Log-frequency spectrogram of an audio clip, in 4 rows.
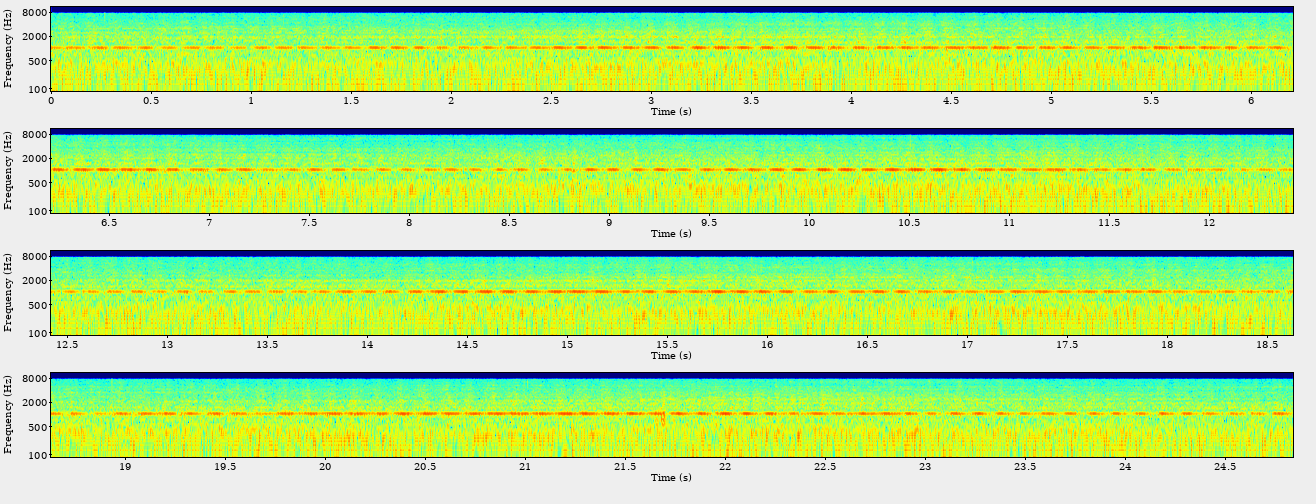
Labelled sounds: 11.9	12.1	vessel noise, 5.5 to 5.8 kHz
21.9	22.2	vessel noise, 4.8 to 5.0 kHz

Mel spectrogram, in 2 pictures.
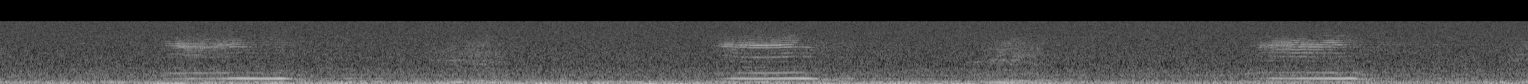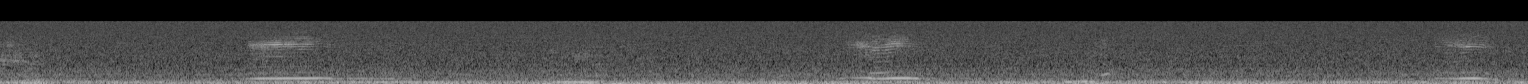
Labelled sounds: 1.6	2.5	humpback whale, 2.0 to 2.7 kHz
7.1	8.1	humpback whale, 1.3 to 3.1 kHz
12.6	13.3	humpback whale, 1.6 to 2.8 kHz
15.3	15.6	humpback whale, 1.0 to 1.2 kHz
17.8	18.4	humpback whale, 2.0 to 3.4 kHz
23.8	24.4	humpback whale, 1.8 to 2.9 kHz
29.7	30.2	humpback whale, 2.1 to 2.7 kHz

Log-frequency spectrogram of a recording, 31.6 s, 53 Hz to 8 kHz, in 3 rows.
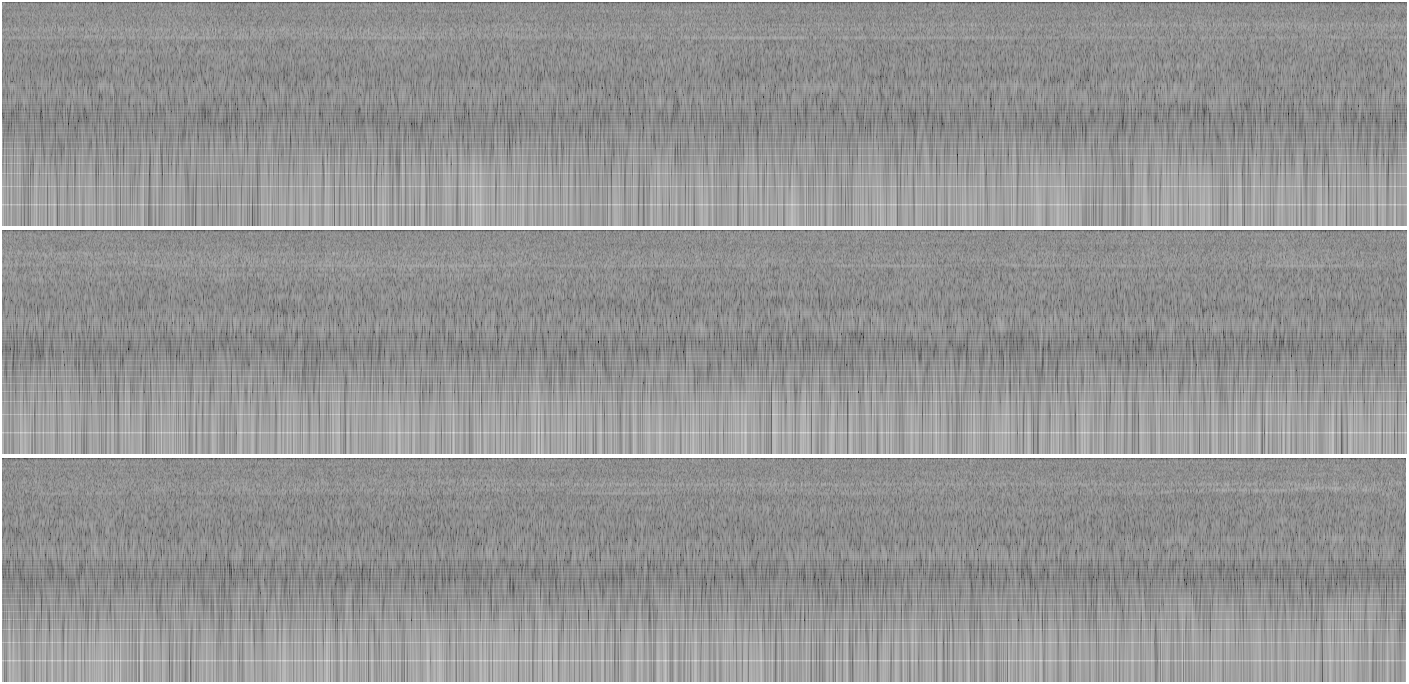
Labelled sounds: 30.8	31.1	vessel noise, 4.0 to 4.1 kHz

